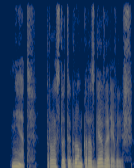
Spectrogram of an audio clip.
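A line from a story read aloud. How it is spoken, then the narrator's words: Calm. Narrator (Russian): спокойно ответила Лия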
